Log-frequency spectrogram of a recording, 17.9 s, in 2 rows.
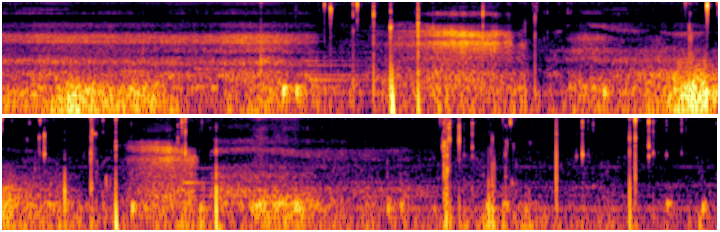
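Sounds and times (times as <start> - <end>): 
soft breathy whooshes: 0.0 - 9.8, 10.4 - 14.4
wet mouth smacks, clicks and pops: 8.6 - 11.4, 14.4 - 17.4.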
